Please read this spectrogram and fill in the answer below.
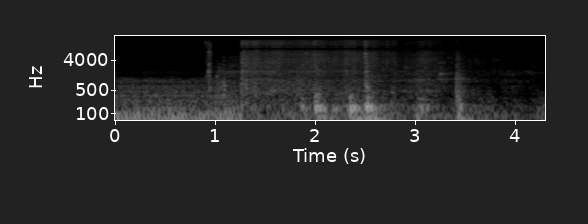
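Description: Steady low rumble inside a car's cabin. About a second in it gives way to a hiss with a few soft bumps and knocks, which fade almost to nothing near the end.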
